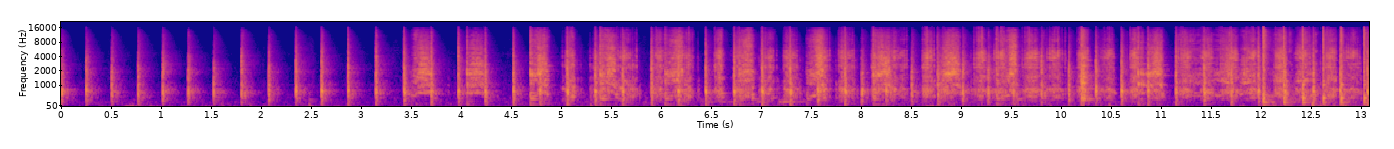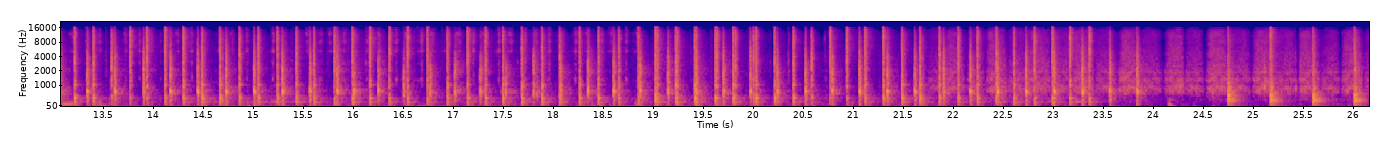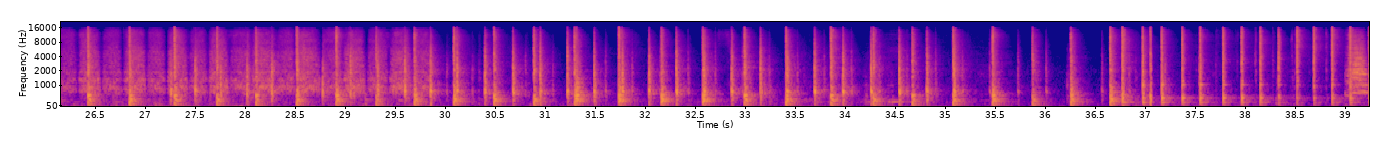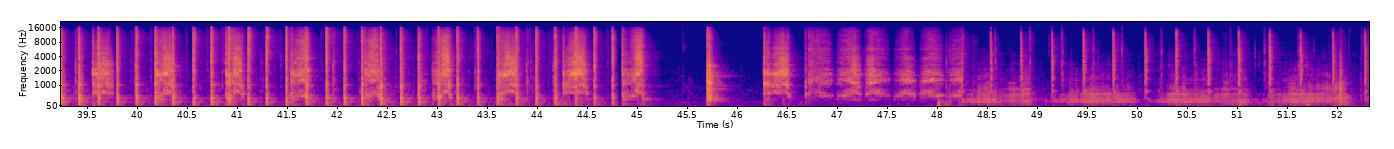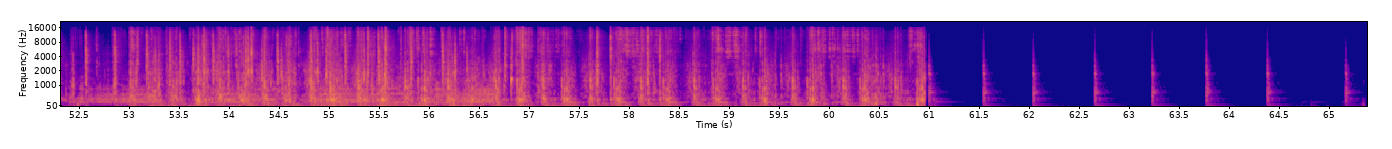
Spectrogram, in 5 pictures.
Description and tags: Soundscape GWAEtoyIS soundstory001
Genius Hour and radio club students from GEMS World Academy Etoy IS, Switzerland used MySounds from Pacé, in Ille-et-Vilaine students to create this composition.
TCR, Soundscape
